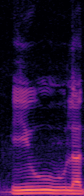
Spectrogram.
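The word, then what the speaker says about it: يُولَدْ: আয়াত লাম ইয়ালিদ ওয়ালাম ইউলাদ ইউ এখানে কিন্তু মুখ গোল হবে ইউলাদ এখানে এক আলিফ টান আছে মুখ গোল হবে দ্বিতীয়ত একালি টান আছে এখানে লাম ইয়ালিদ ওয়ালাম ইউলাদ লাম ইয়ালিদ এখানে কিন্তু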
